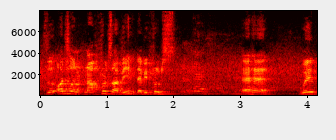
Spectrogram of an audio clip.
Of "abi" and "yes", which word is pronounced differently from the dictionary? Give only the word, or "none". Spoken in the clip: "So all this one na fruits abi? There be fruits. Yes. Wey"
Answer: yes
